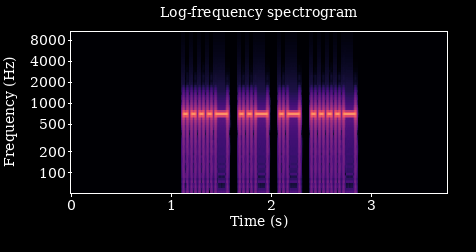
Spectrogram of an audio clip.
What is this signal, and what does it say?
Morse code, heard as a keyed tone, about 30 wpm, 700 Hz. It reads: 4UA4
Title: All Cut Numbers - 4-Digit 30wpm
